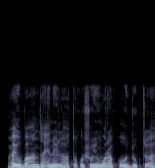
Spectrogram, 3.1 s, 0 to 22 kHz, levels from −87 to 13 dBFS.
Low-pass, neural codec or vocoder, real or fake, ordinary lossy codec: 10.8 kHz; none; real; none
